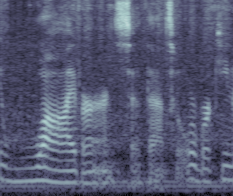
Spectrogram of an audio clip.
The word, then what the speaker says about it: wyvern: mispronouncing the word and it is wyvern not quiver nor river nor why reburn but definitely why burns so that's what we're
